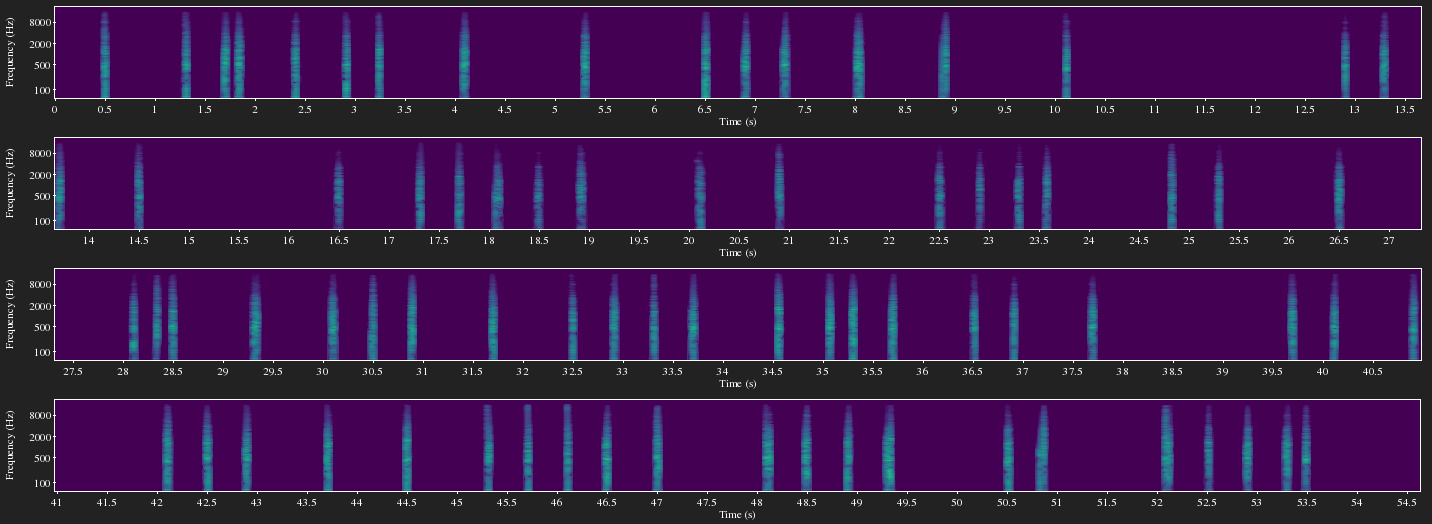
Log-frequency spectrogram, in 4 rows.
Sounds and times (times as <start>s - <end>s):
Engine: 0.0s - 54.2s.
